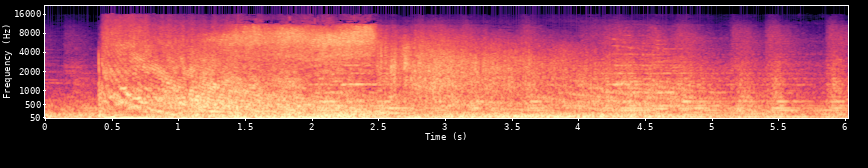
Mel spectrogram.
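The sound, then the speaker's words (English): Starship weapons fire as an enemy vessel attacks, setting off explosions aboard: a loud, unbroken barrage of deep booms and rumbling crashes, with a bright whooshing burst early on, sustained for several seconds. “The Borg ship is firing.”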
